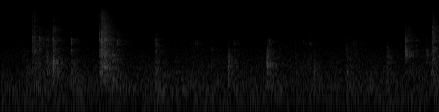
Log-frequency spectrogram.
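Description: Biting into and chewing a chocolate-chip protein cookie: a scattering of short, sharp mouth clicks and crunches, the loudest about a second in.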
